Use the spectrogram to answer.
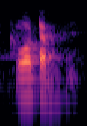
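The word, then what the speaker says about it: autumn: किसी वर्ड में एम और एन दोनों साथ में आए तो एम और एन में एन साइलेंट होता है, यानी कि एम आ जाए। ऑटम, AUTMN ऑटम, dam, column, Asim, ठीक है।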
